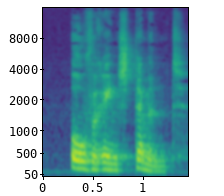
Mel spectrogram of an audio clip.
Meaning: present participle of overeenstemmen
- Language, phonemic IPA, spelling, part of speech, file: Dutch, /ˌovəˈrenstɛmənt/, overeenstemmend, verb / adjective, Nl-overeenstemmend.ogg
